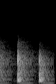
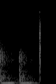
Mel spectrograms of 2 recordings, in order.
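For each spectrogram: First: Three quick knuckle knocks, low and boomy with a papery top, dying at once: plasterboard hollow behind. Second: Two short, flat taps that die almost at once: glued plasterboard sounding solid against the wall.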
